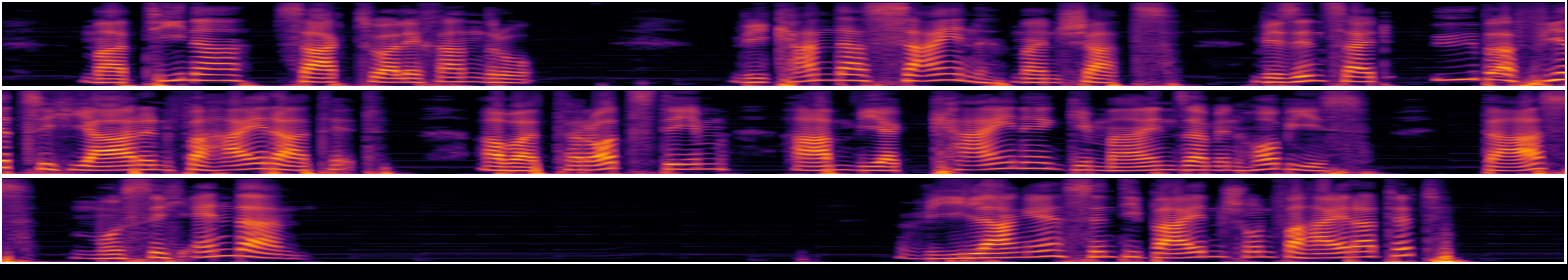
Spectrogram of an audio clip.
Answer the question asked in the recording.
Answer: Seit über 40 Jahren. Sie sind seit über 40 Jahren verheiratet.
